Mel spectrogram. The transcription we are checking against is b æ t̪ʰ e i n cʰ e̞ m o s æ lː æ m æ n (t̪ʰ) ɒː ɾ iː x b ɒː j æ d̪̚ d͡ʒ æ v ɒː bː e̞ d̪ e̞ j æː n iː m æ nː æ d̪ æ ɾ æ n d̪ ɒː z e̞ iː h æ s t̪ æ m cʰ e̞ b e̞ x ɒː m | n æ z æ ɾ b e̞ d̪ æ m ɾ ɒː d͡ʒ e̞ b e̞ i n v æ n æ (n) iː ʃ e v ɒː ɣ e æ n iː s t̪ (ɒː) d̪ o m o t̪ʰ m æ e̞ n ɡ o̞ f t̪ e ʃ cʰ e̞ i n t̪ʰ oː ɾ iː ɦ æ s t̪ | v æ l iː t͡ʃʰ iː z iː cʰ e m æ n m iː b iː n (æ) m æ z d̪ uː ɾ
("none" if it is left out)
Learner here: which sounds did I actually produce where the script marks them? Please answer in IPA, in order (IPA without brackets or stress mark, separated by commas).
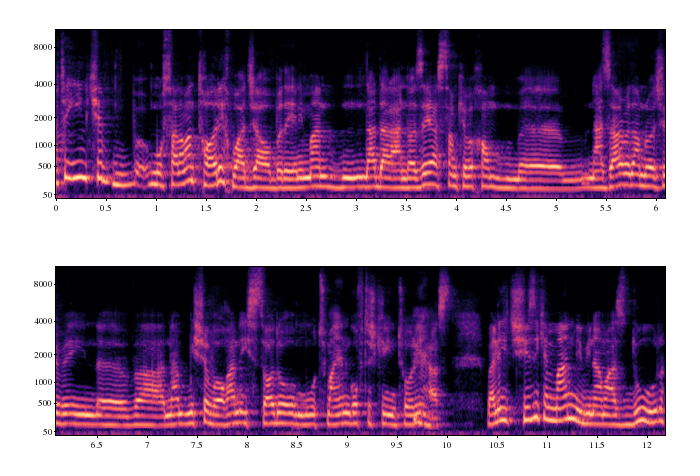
t̪ʰ, m, ɒː, æ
